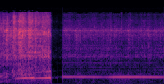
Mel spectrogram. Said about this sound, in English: Because if you're doing this in a blender, pulse it. But in a coffee grinder, keep holding it.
